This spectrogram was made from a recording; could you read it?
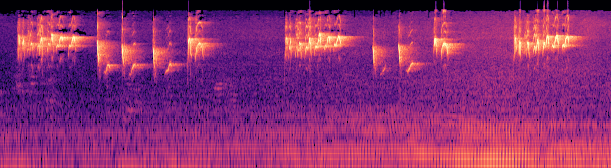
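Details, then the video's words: Captive Wates-strain Horsfield's bush lark from Java singing strongly: phrases of sharp downslurred high notes and short trilled flourishes, with clear pauses between bursts, over a soft low hum in the background. "Branjangan Wates Gacor Dor - Branjangan Javanica"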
